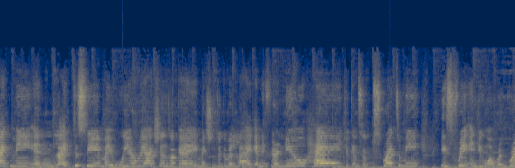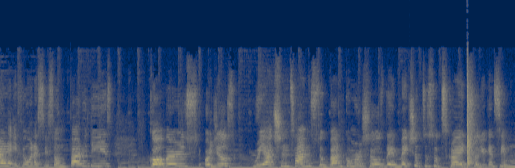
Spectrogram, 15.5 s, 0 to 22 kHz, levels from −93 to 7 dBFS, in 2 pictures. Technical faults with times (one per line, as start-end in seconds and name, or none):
1.85 overlapping chunks
5.85 overlapping chunks
9.86 overlapping chunks
13.87 overlapping chunks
